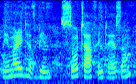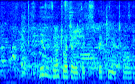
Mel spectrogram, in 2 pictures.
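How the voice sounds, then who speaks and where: A woman's voice: medium pitch, moderate pace, crowd noise, natural voice, rough recording. A woman playing a proud, weary company boss in an amateur radio drama. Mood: disappointed, weary.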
